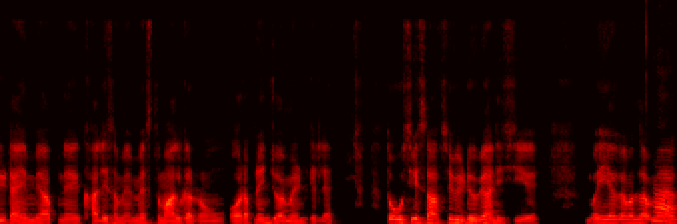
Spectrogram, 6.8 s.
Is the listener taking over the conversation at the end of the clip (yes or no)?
no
